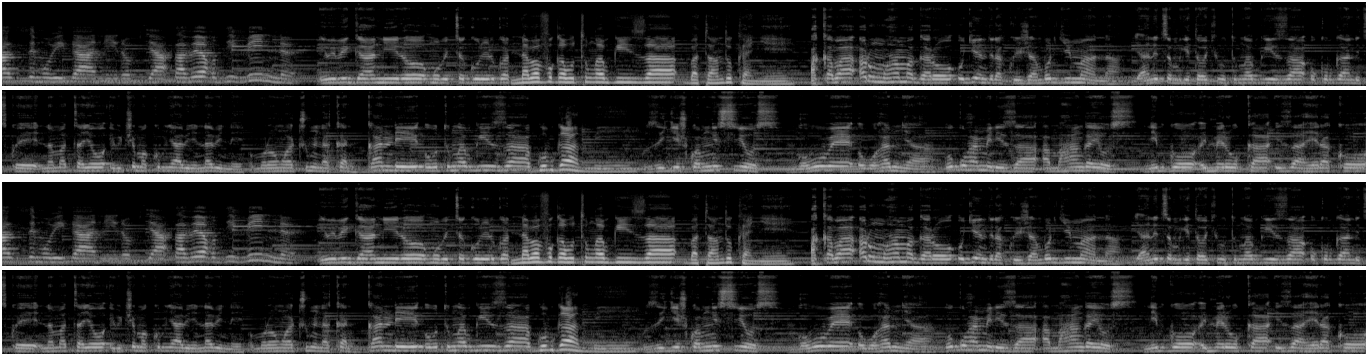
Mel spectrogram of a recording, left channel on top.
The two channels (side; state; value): both; normal; correlation 0.95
